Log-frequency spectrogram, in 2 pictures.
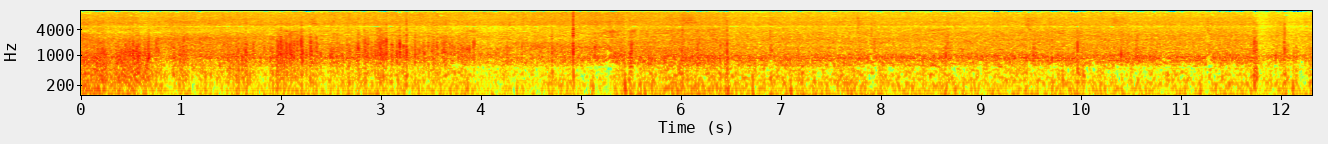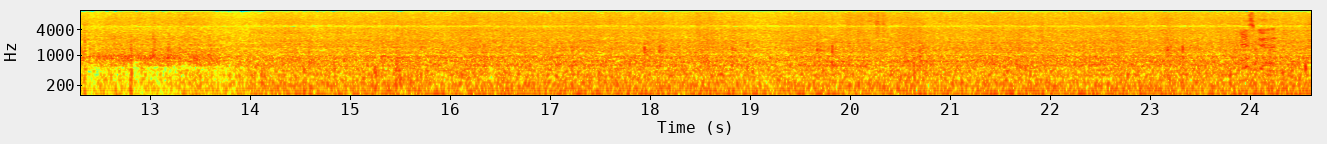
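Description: Car driving at speed, with steady, loud road noise and low wind rumble on the microphone; a little louder from about halfway through.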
